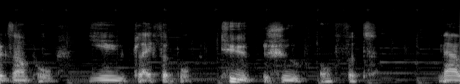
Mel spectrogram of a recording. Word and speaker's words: joues: So, for example, you play football, tu joues au foot. Now, that tu joues there, that joue is pronounced the same way as je joue, but actually look at the spelling, tu joues es.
